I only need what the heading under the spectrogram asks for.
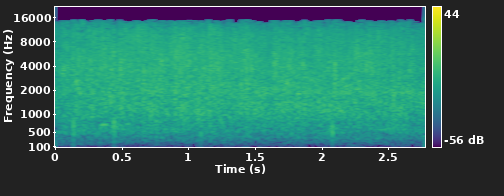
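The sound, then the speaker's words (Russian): An audience breaks into steady, dense applause that fills the whole stretch at an even, moderate level. “Давайте ей похлопаем.”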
